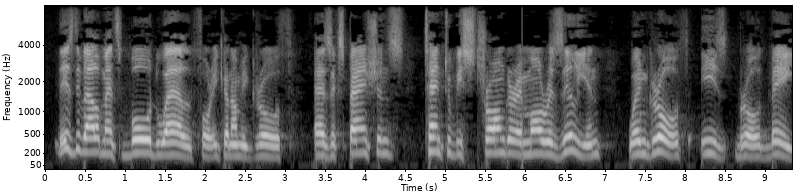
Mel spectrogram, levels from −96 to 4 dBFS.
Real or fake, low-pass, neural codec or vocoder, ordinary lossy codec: real; none; none; none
